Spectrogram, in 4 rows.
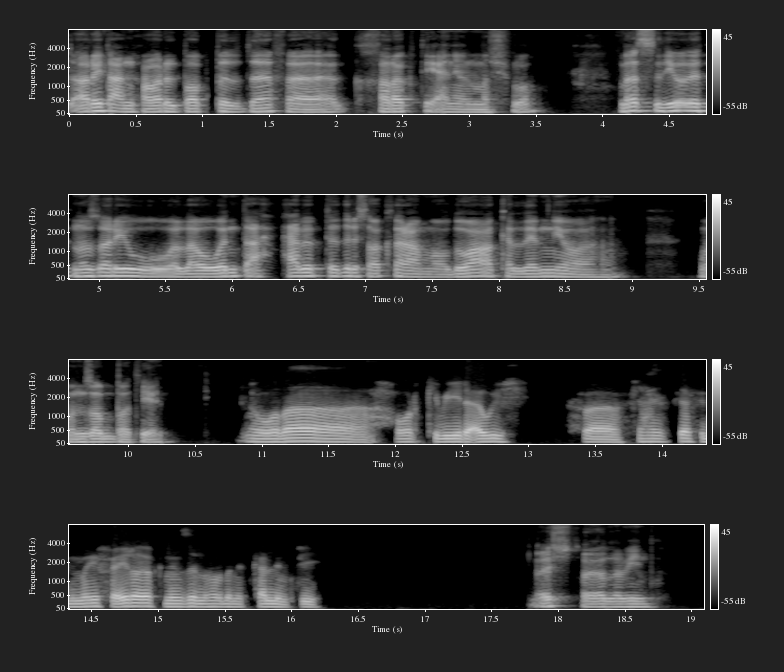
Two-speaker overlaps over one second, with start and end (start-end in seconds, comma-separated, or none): none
